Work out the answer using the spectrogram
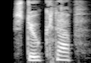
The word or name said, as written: støvknap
